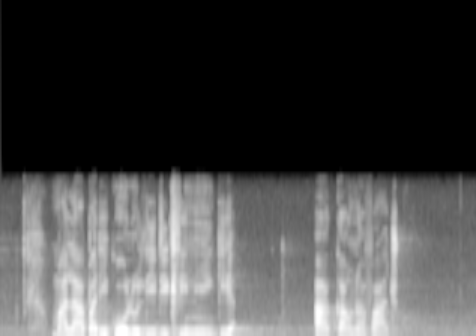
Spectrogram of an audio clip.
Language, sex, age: Northern Sotho, male, 25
